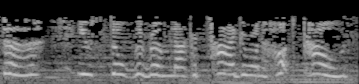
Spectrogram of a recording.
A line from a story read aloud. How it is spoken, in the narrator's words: gasped Minnie, sore affrighted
